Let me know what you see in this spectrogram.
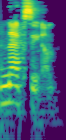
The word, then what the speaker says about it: NXIVM: It's actually spelled like N-X-I-V-M, but it's said what? Nexium.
